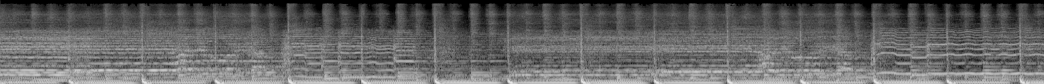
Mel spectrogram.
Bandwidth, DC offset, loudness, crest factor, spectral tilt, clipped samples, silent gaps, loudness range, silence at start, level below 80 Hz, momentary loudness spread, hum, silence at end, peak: 19 kHz; under 0.1%; -15 LUFS; 12 dB; -5 dB/octave; under 0.1%; none; 1 LU; 0 s; -18 dBFS; 3 LU; none; 0 s; -2 dBFS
